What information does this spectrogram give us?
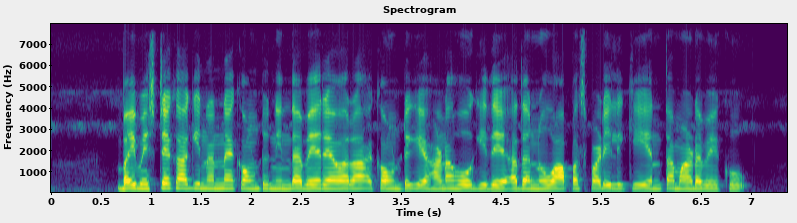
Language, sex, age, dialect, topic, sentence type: Kannada, male, 51-55, Coastal/Dakshin, banking, question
